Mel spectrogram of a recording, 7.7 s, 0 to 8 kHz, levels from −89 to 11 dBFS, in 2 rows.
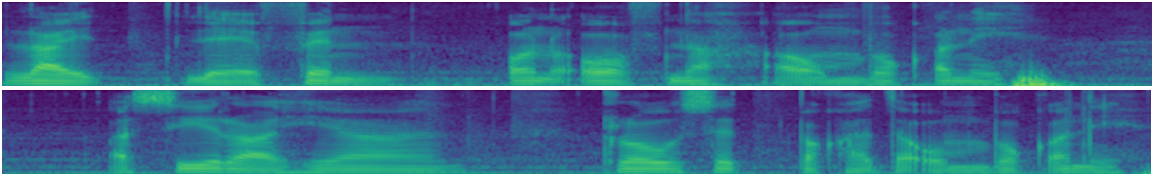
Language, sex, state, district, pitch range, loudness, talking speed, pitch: Mizo, male, Mizoram, Aizawl, 85-100 Hz, -22 LUFS, 165 wpm, 95 Hz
